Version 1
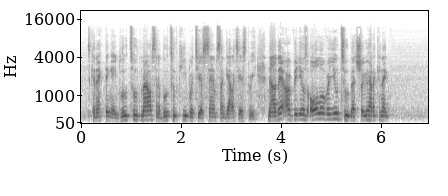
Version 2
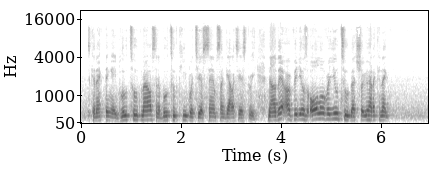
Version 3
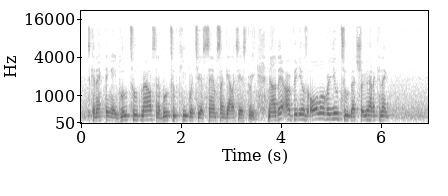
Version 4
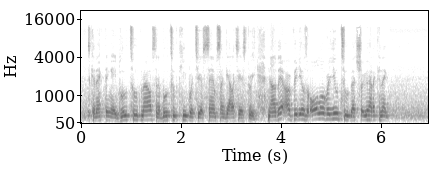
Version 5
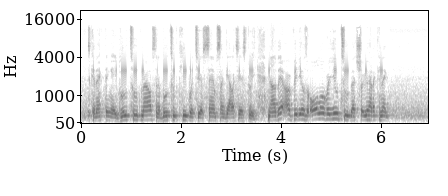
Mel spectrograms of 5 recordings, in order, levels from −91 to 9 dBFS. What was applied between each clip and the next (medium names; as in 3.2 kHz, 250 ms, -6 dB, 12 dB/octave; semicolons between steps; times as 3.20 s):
FFT filter 680 Hz 0 dB, 3.3 kHz -24 dB, 11 kHz -2 dB; trim -2 dB
compression 5:1, threshold -37 dBFS, peak gain reduction 12 dB; trim +2 dB
peak limiter -30.5 dBFS, peak gain reduction 6.5 dB; trim +1.5 dB
rattle on loud lows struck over -42 dBFS, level -44 dBFS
